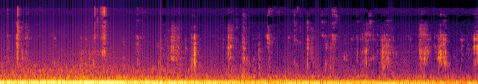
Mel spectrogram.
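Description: Close-up chewing of a mouthful of sushi roll: irregular soft mouth clicks and smacks, over a steady low hum.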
